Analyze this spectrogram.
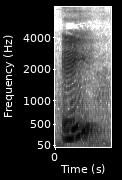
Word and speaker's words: a: তুমি মনে রাখবা যে এই লেটারটার উচ্চারণ কখনোই এ হয় না এটার উচ্চারণ সাধারণত দুই রকম হয়ে থাকে একটা হচ্ছে কি এই আরেকটা হচ্ছে কি? আ নট এ।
